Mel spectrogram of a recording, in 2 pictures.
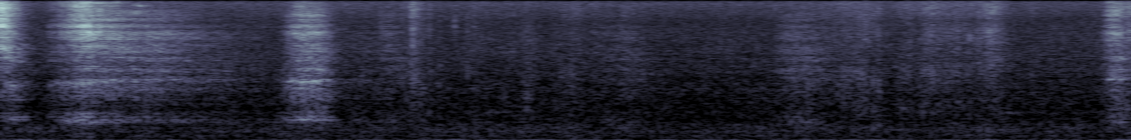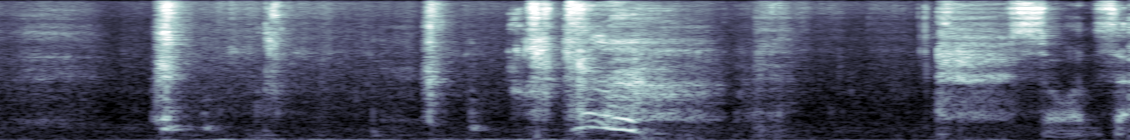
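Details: Male trying to hold back sneezes so others won't hear him: a run of sharp, muffled sneeze bursts held back in the throat and nose, stifled sneezing.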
